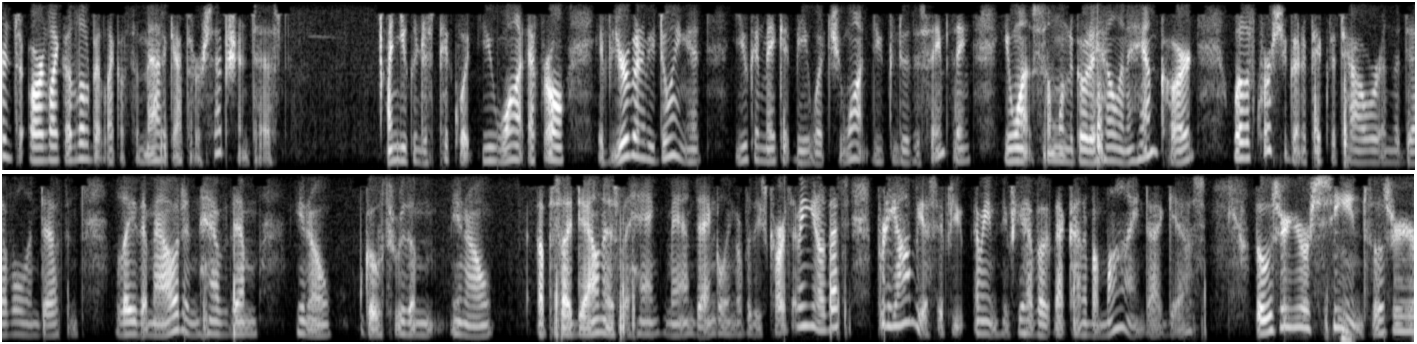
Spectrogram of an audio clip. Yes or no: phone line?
yes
